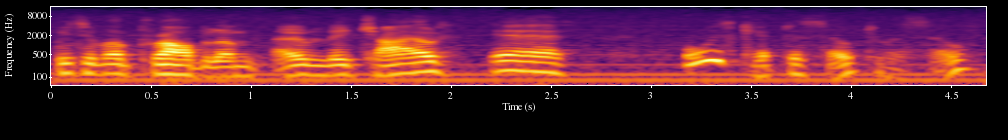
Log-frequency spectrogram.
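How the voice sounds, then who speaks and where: A man's voice: medium pitch, expressive, normal speed, darkish tone, a little hiss or hum, lightly acted, low-quality recording. An actor playing a hearty, middle-aged English father making small talk in a radio drama. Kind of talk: 1980s radio play acting.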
